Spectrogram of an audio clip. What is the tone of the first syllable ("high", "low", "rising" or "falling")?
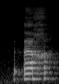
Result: high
